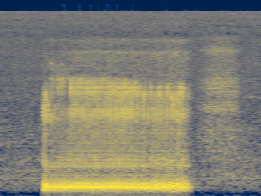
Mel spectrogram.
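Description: One long, rattling snore lasting about two seconds, with rapid fluttering vibration throughout, followed by a quiet breath out.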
